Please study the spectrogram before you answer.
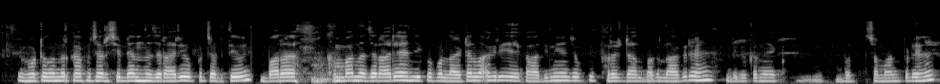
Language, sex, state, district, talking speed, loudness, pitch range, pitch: Marwari, male, Rajasthan, Churu, 240 wpm, -14 LUFS, 160-180 Hz, 170 Hz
